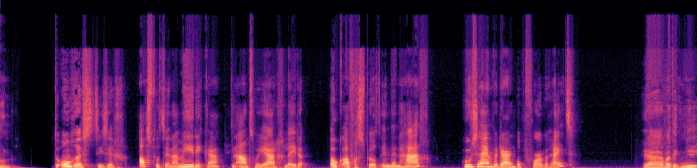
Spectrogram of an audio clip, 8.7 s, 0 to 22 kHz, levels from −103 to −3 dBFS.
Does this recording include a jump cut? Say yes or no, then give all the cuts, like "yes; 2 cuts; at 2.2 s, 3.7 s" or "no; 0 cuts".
yes; 2 cuts; at 2.9 s, 6.4 s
